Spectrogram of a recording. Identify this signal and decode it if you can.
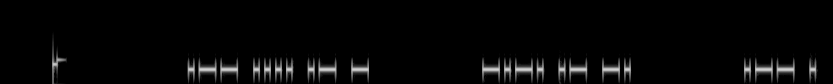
Morse code, heard as a keyed tone, about 22 wpm, 700 Hz. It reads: WHAT CAN WE
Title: 3x Word-Spacing - Sentences from Top 100 Words - 22wpm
